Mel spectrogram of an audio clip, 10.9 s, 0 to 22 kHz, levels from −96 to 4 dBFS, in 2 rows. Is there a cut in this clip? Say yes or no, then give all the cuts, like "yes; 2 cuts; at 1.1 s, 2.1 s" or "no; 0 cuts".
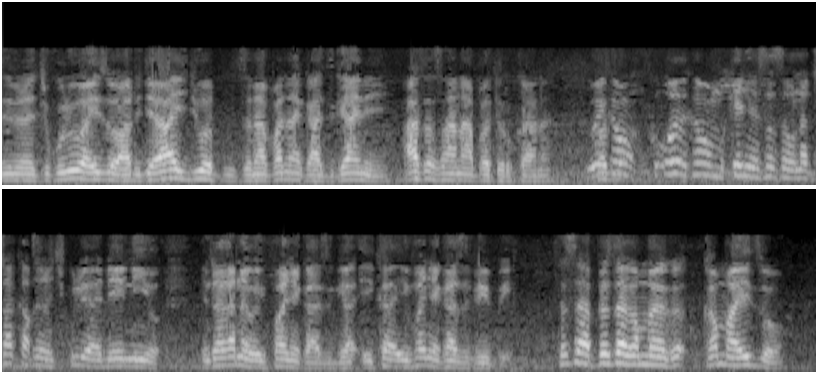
yes; 2 cuts; at 5.6 s, 9.0 s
